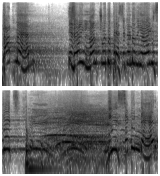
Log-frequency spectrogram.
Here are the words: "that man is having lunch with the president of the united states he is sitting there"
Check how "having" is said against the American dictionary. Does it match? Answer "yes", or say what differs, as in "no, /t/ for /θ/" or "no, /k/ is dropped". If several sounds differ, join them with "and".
no, /v/ is dropped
